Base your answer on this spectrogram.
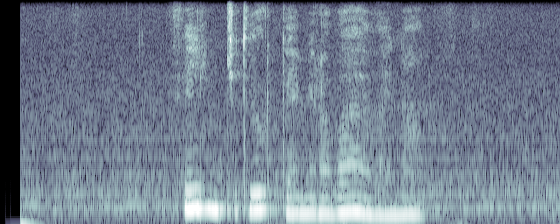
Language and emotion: Russian, sad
